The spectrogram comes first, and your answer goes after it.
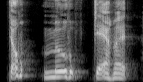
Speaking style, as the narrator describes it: Jack growled, his voice breaking

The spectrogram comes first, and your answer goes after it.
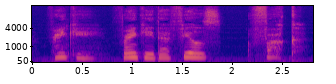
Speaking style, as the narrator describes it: Gerard groaned

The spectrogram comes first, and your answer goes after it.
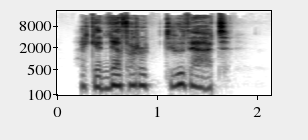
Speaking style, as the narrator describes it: Nicola whispers

